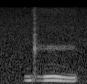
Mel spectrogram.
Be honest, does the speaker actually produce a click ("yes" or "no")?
no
